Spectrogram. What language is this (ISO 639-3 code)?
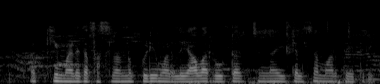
kan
